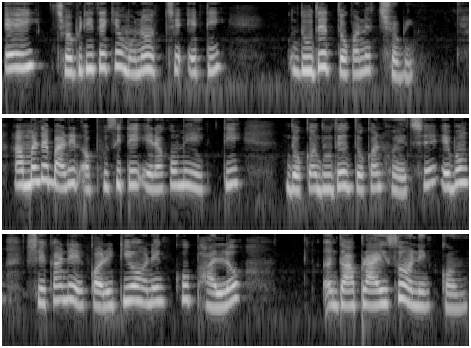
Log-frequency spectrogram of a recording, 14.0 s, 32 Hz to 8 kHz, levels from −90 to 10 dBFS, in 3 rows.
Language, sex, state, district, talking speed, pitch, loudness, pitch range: Bengali, female, West Bengal, Kolkata, 130 wpm, 275 Hz, -22 LUFS, 245-305 Hz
